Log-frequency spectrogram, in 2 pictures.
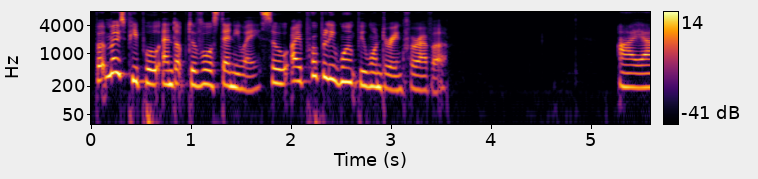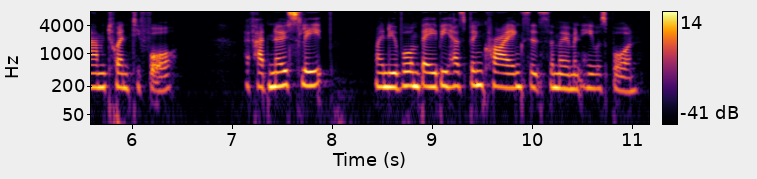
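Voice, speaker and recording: A podcast host, a woman in her late twenties, reads a personal story of her own aloud in the present tense. Her voice is smooth, clear and mid-pitched, and she tells it in a measured, reflective way.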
